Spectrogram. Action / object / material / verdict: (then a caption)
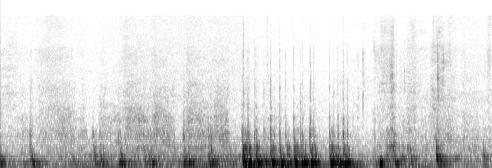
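tap / silicone duck-shaped night lamp / silicone / none. Fingertips tap the body of a hollow white silicone duck night lamp resting on a wooden table. The taps come as quick, irregular, soft, low thumps with a deep hollow tone, dying away quickly and with almost no bright content.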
